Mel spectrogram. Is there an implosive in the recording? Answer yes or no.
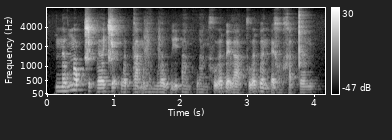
yes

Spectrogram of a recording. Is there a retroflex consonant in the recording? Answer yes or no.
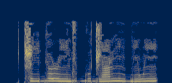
yes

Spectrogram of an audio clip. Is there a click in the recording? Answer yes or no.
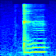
yes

